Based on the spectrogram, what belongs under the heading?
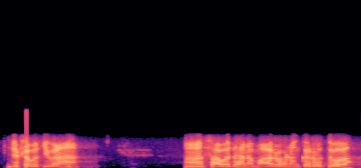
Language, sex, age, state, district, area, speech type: Sanskrit, male, 60+, Karnataka, Mandya, rural, conversation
